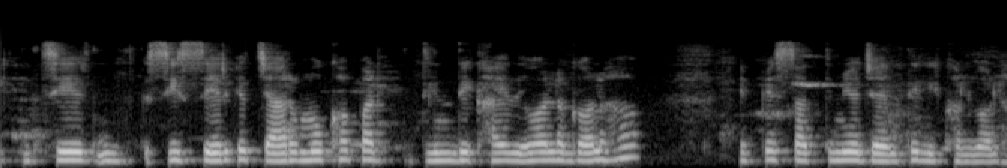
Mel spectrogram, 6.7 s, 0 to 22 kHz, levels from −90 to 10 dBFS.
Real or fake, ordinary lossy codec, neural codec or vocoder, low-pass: real; none; none; none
